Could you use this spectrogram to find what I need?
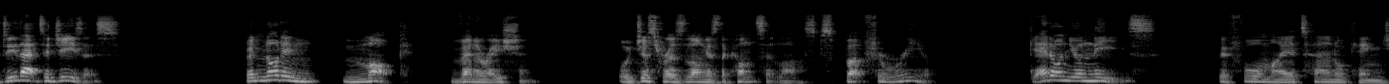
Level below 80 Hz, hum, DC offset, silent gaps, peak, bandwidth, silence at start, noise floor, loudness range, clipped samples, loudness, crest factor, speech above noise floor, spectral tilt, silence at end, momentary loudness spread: -64 dBFS; none; under 0.1%; none; -10 dBFS; 11.5 kHz; 0 s; under -90 dBFS; 3 LU; under 0.1%; -32 LUFS; 22 dB; over 58 dB; -4 dB/octave; 0 s; 14 LU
